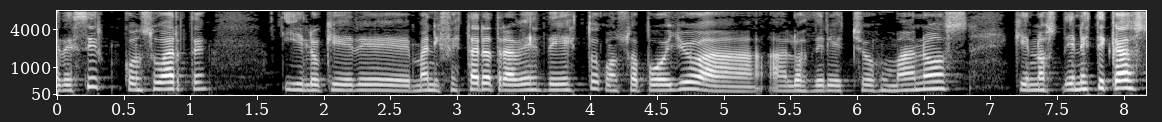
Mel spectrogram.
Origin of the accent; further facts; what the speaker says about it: Chile; now in Spain; Aquí, de hecho, en esta performance hay personas que somos de Chile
